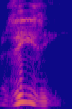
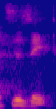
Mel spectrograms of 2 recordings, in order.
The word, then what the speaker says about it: Zizzy: all right number one first off am I pronouncing that correctly I want to get your name right what are your pronoun I go by zizzy all right zizzy so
